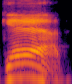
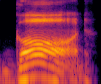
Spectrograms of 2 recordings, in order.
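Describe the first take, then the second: First: The vowel is not an 'aw' sound. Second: The vowel is an 'aw' sound.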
